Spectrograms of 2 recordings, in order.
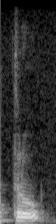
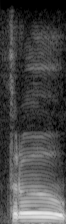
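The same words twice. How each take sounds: First: "through" with hard T and short vowel, like "troo"; wrong pronunciation. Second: "through" with airy TH and long oo; correct, lengthened "through"; stretched vowel. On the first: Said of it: "pas through". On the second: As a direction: draw out the end of "through", loud and falling. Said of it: "étirer la prononciation du U". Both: Shown as a demonstration.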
